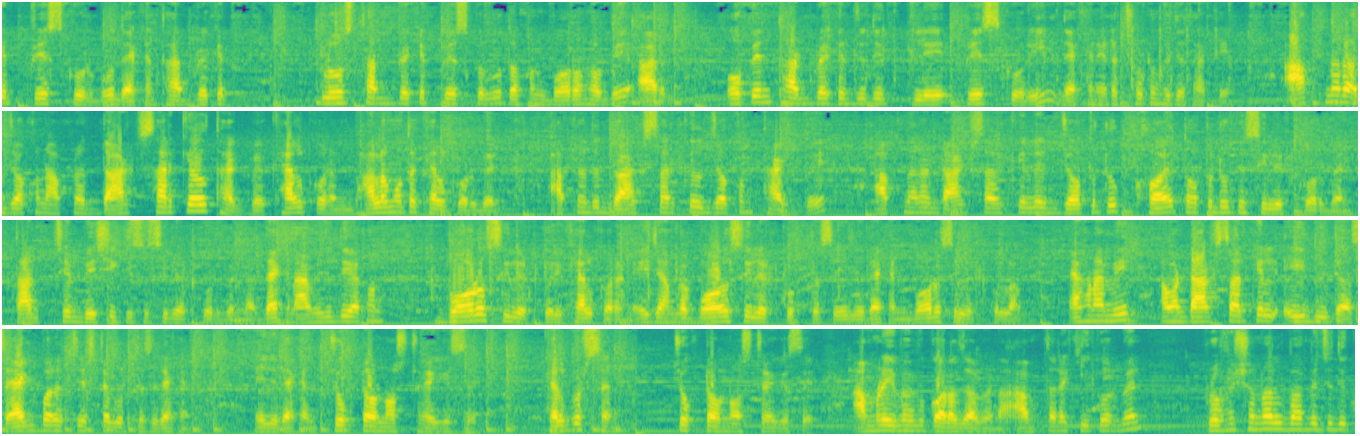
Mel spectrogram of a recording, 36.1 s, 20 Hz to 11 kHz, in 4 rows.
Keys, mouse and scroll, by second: 0.0-2.7 typing, 5.2-8.0 typing, 17.4 [, 17.6 [, 17.8 [, 18.0 [, 20.9-23.1 typing, 28.2 click, 33.6 click, 34.1 ctrl+z.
